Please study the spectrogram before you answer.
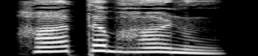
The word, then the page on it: ಹಾತಭಾಣು: kannada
